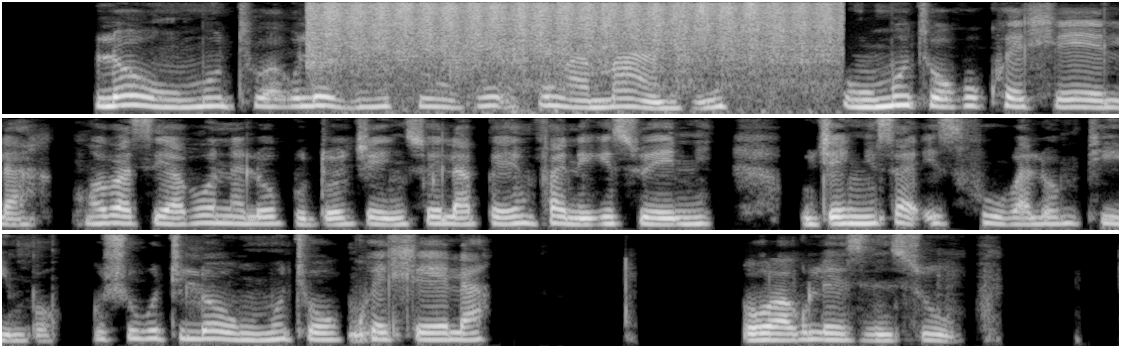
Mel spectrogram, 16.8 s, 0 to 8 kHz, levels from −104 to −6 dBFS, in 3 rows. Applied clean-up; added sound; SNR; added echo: none; Tools; -3 dB; none.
